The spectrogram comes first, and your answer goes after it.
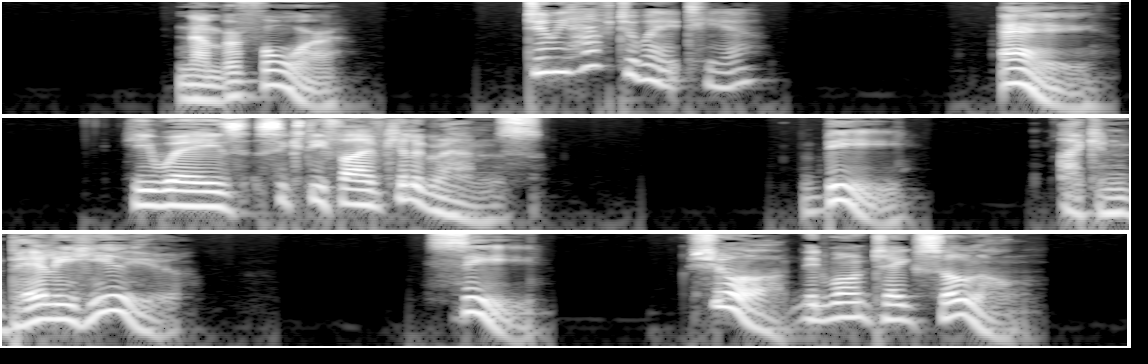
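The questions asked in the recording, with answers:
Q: Do we have to wait here?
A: C: Sure, it won't take so long.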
